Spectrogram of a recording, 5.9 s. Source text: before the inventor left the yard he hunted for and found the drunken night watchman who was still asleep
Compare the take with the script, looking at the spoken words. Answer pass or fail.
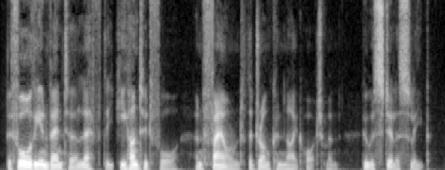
fail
